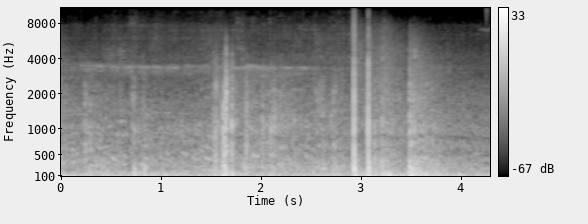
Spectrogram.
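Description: Fireworks shells bursting over a river: a few sharp bangs, the loudest pair about three seconds in with a short echo, over a steady low rumble.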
